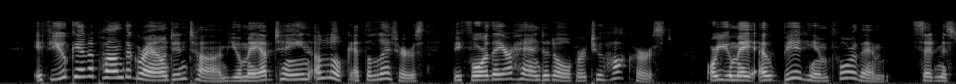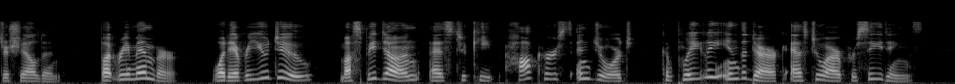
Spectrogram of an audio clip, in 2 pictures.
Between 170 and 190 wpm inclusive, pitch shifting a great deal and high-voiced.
Yes: average, 175 wpm; wide, 6.5 semitones; high, 210 Hz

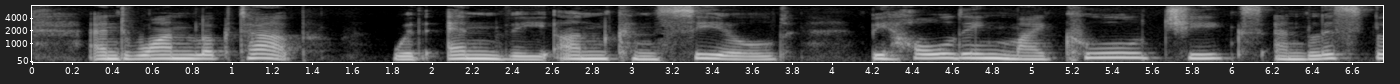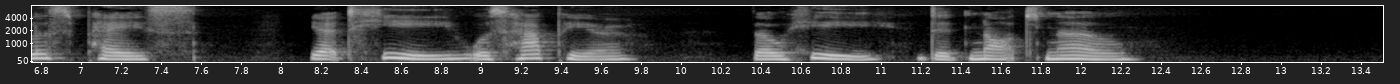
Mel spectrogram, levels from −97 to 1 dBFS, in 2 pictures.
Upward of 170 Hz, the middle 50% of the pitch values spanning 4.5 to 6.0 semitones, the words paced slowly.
No: high, 190 Hz; average, 3.9 semitones; slow, 100 wpm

